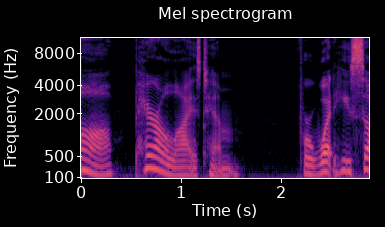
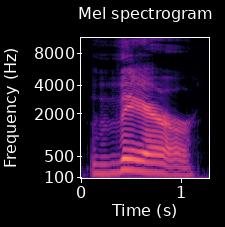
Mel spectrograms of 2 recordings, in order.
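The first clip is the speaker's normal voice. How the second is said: loud alien babble; creature voice; 6 dB louder than usual. A narrator's reading. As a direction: blurt it out like a strange creature. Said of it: "it babbled".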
